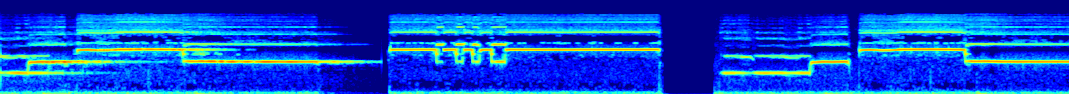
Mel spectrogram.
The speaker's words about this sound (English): When two people played the same instrument, probably some sort of primitive flute, in the circle, the patterns of auditory waves changed, and basically you tripped out on them.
